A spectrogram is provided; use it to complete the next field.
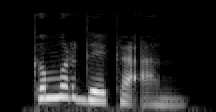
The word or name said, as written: kemerdekaan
